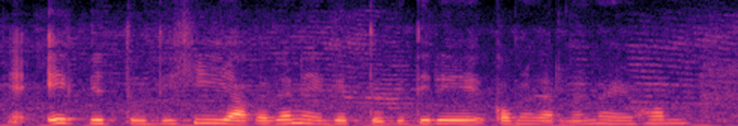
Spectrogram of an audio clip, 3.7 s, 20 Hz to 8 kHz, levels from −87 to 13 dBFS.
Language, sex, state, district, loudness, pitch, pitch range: Chakma, female, Tripura, Dhalai, -18 LUFS, 205 Hz, 200-225 Hz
